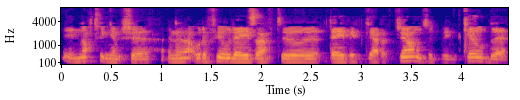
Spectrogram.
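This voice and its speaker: A man speaks with a Yorkshire accent. His pace is fairly quick. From northern England, Wakefield area (Yorkshire). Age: 70s. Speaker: former miner and trade unionist. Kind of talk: interview testimony. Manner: halting, repeats words.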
